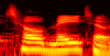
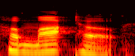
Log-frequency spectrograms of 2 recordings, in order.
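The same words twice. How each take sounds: First: It is said with an American accent. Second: It is said with a British accent.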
